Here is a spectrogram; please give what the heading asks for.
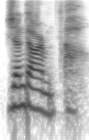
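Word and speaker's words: Gendarme: The Jandarm the Jearm Jandarm.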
